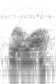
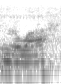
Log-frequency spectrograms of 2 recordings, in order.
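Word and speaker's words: Wrow: uh lung fist who Rah oh W Patrick Rah w r o w r o y yeah I know but you pronounced it why it's French why W he constantly bed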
